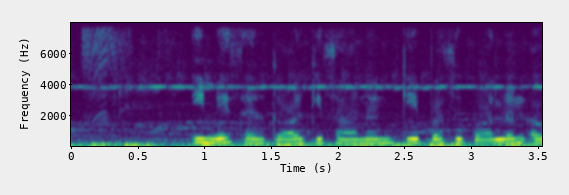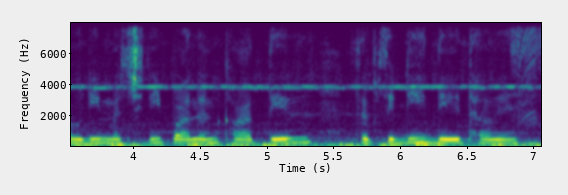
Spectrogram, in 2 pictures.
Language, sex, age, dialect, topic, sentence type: Bhojpuri, male, 18-24, Northern, agriculture, statement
